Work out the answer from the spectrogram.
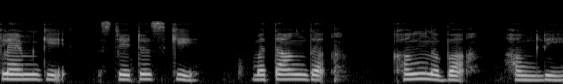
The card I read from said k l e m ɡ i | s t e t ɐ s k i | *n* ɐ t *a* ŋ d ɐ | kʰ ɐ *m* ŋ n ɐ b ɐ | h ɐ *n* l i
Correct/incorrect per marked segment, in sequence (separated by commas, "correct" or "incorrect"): incorrect, correct, incorrect, incorrect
